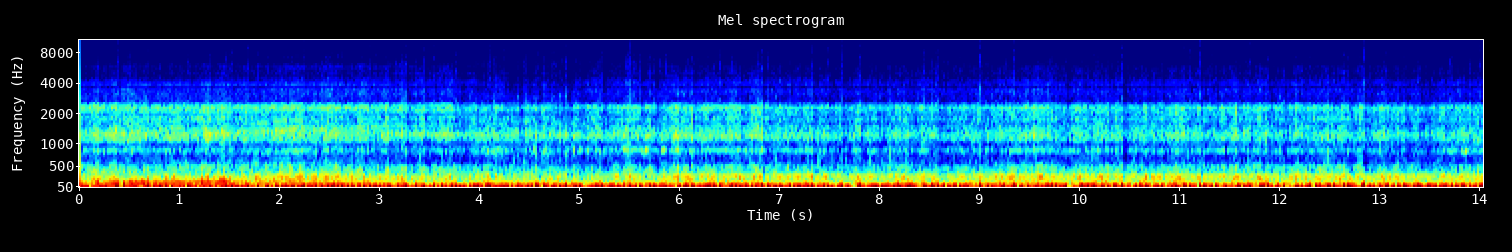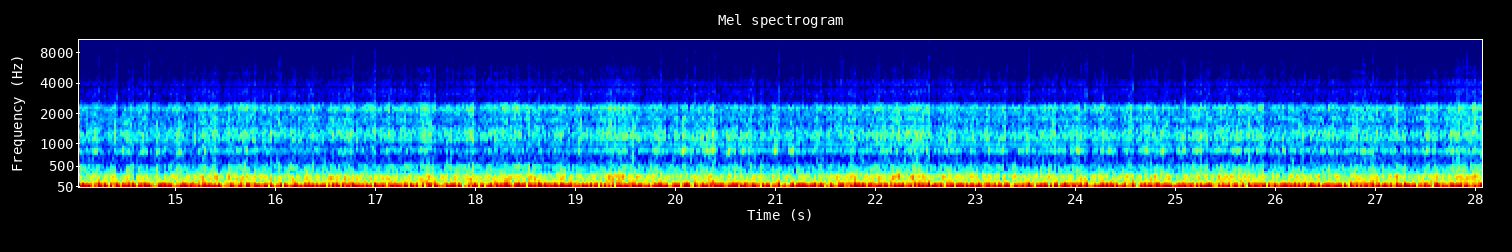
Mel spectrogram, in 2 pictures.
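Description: Cobra roadster's engine pulling under way, its pitch rising over the first couple of seconds and then holding steady at a cruise. Wind buffets the microphone throughout in the open cockpit.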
